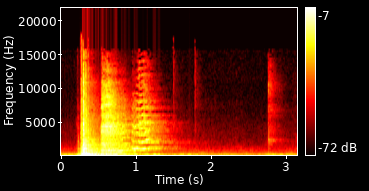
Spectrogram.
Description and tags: porta abrindo 3
Door opening inside an empty building.
lock, open, wood, reverb, door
